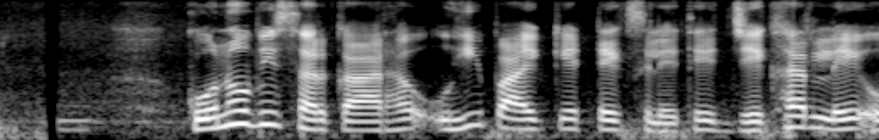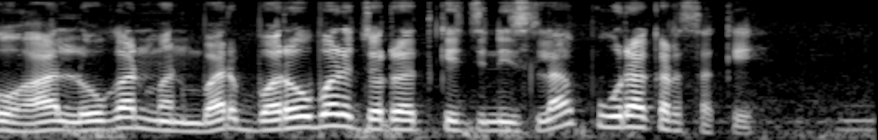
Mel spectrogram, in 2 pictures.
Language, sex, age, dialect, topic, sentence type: Chhattisgarhi, male, 31-35, Central, banking, statement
